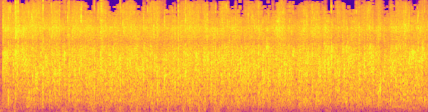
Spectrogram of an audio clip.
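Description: Audience applauding: dense, steady clapping that breaks out all at once and holds at full strength.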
